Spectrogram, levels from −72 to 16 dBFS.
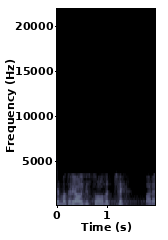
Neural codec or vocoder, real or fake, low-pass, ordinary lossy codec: none; real; 3.6 kHz; MP3, 16 kbps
